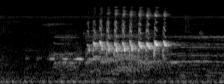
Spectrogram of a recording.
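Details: Yellow-vented bulbul used as a lure: a quick bubbling chatter of roughly a dozen rich notes, slightly rising then steady, lasting about a second, preceded by a faint low note.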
